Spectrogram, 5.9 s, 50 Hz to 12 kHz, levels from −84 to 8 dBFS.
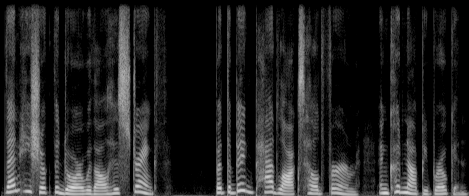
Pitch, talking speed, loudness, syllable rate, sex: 250 Hz, 205 wpm, -17 LUFS, 4.4 syllables/s, female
